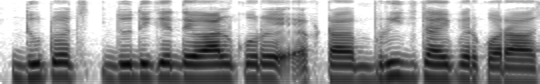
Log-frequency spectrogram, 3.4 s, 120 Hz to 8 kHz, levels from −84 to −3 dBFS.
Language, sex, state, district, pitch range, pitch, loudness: Bengali, male, West Bengal, Paschim Medinipur, 155-165 Hz, 160 Hz, -14 LUFS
